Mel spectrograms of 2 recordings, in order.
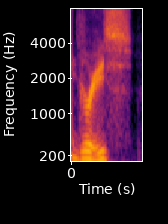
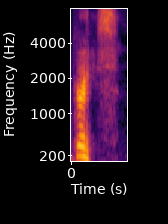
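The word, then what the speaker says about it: Gris: It's uh And how do you say it's a G R I S. I say Greece. What do you say? Is it Greece is actually correct.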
